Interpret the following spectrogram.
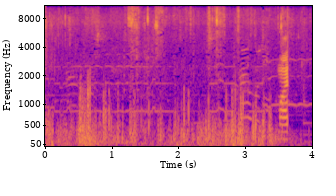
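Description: People talking outdoors over a dense low rumbling noise, with a short rising voiced call about three and a half seconds in.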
